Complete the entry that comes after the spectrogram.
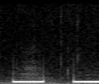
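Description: A bad phone connection from a caller on a bus travelling from Saariselkä to Rovaniemi, with no intelligible speech: two sustained electronic tones, each about a third of a second, separated by a brief gap over faint line hiss.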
